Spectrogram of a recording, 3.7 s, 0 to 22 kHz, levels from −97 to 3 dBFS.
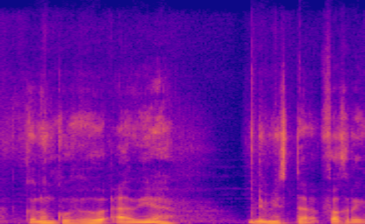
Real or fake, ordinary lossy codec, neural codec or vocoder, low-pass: fake; none; vocoder, 44.1 kHz, 128 mel bands, Pupu-Vocoder; none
